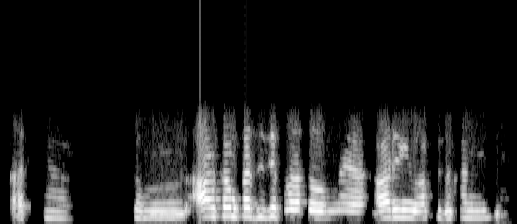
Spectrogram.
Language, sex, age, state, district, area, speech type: Urdu, female, 18-30, Bihar, Saharsa, rural, conversation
